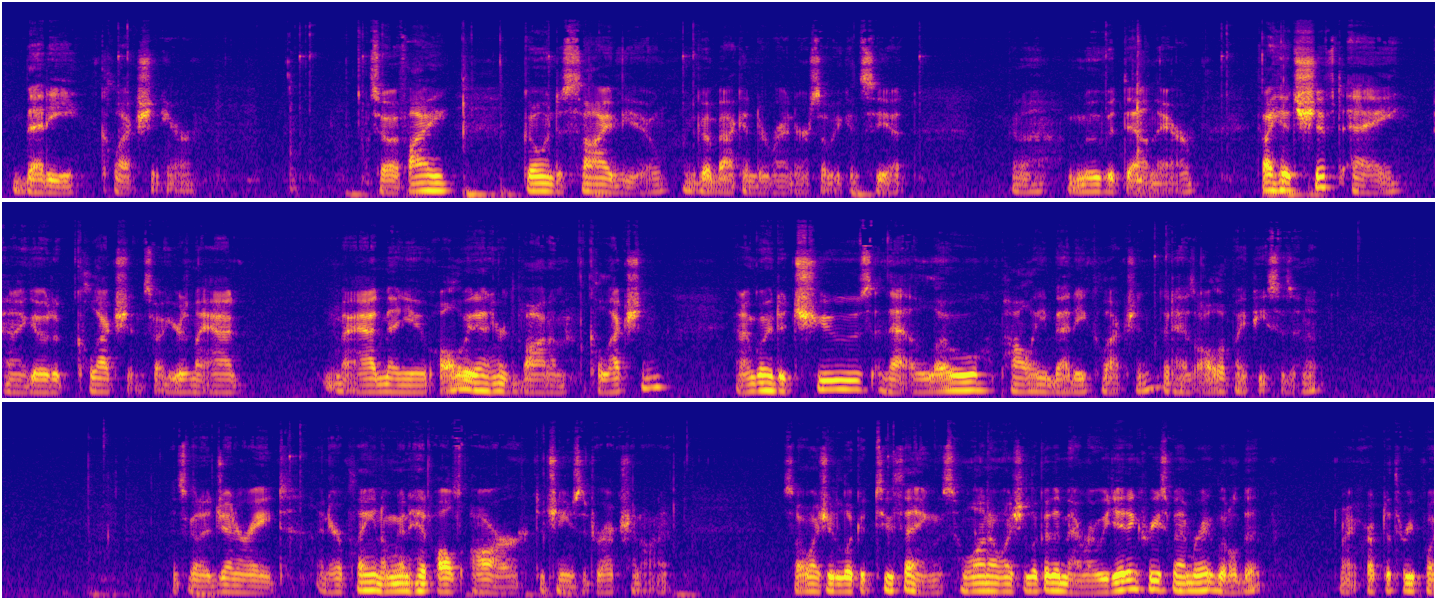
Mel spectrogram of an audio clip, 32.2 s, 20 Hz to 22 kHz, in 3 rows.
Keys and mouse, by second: 2.3 click, 2.7 alt+middle click, 3.5 KP_3, 4.2 alt+shift+middle drag, 7.0-8.4 alt+shift+middle drag, 9.7 shift+a, 23.0 g, 25.7 alt+r, 27.0 g.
